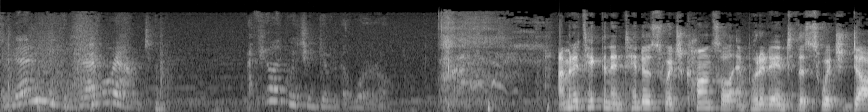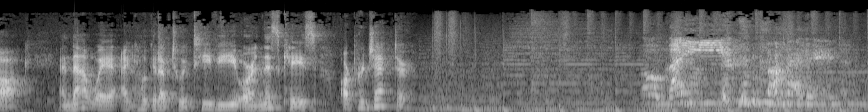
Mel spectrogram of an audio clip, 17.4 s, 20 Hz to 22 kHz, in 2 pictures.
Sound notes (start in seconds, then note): 4.4 laugh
